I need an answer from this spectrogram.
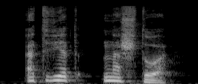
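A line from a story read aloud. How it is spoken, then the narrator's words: Calm hierarch asking. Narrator (Russian): спокойно уточнил иерарх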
